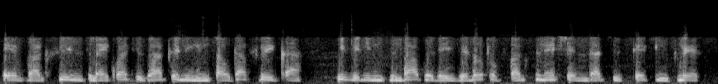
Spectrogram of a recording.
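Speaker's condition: No condition

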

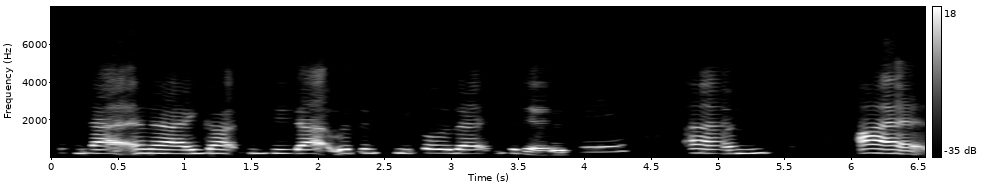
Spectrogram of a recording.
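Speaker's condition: Cerebral palsy; congenital, from birth, age 25

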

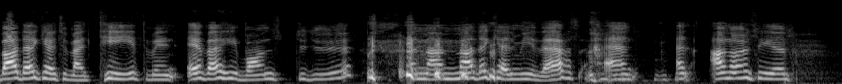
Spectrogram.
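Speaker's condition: Down syndrome; from birth, confirmed 3 days after birth, heart hole closed spontaneously at age 2; speaks a lot slower, learns and moves slower

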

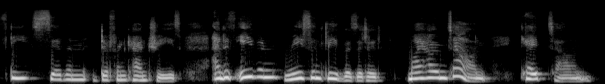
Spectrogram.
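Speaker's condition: No condition

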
